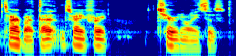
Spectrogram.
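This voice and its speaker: A man hosting an ASMR livestream, speaking softly and intimately and slipping into whispers. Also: lowish voice, fairly even intonation, normal speed, slight background noise.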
